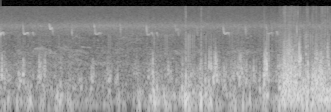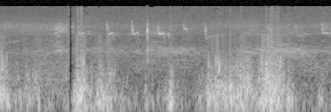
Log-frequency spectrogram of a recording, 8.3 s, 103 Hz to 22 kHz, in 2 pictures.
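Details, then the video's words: Dark-bellied brent geese in Lincolnshire, March 2023: low, rolling murmuring calls from a flock in bursts, with wind rumble and a sharp knock midway. "Dark-bellied Brent Geese"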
